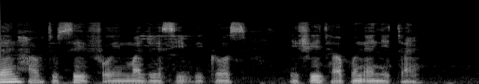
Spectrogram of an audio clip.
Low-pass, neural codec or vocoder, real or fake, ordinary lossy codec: 7.2 kHz; none; real; none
